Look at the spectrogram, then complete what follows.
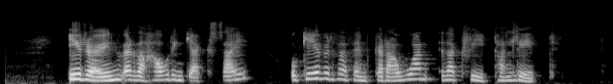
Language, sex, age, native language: Icelandic, female, 50-59, Icelandic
